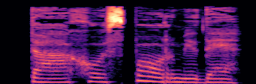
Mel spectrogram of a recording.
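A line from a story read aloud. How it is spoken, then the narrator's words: Drawn out on exhale. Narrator (Russian): протянула я на выдохе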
